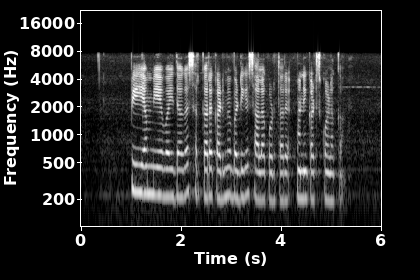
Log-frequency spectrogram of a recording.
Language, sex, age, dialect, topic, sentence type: Kannada, female, 51-55, Central, banking, statement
